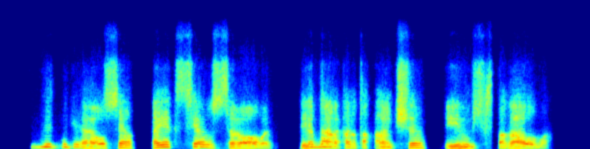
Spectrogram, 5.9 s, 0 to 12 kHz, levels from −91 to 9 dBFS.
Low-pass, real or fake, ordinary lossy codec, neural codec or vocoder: 7.2 kHz; fake; Opus, 16 kbps; codec, 16 kHz, 0.5 kbps, FreqCodec, smaller model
